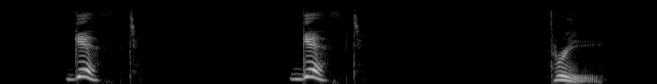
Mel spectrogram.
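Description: A young woman speaks short words clearly over an online call, pausing between them.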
